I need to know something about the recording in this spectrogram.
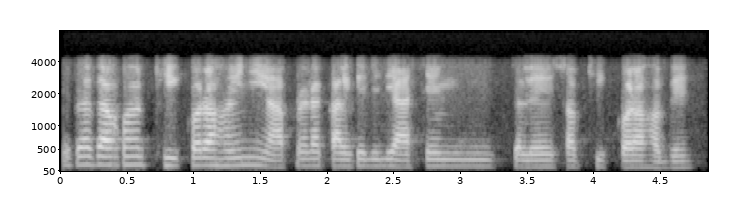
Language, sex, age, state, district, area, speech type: Bengali, male, 18-30, West Bengal, Purba Bardhaman, urban, conversation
